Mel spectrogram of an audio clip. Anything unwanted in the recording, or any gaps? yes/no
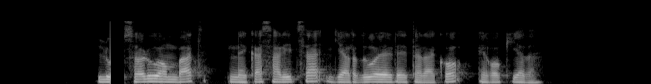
yes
